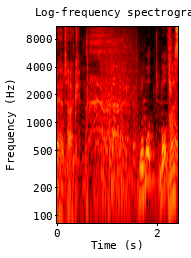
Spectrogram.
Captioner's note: laughter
